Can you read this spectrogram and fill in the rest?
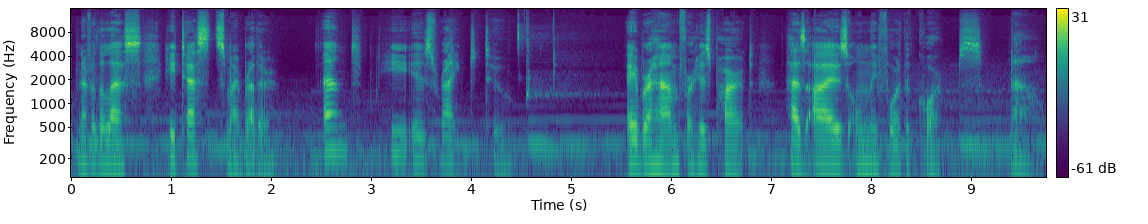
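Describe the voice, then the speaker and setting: An actress playing an anxious, devoted sister who narrates a dark fantasy audio drama in a measured, intense way. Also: female voice, low voice, creaky, over music, heavily acted. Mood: watchful, wry. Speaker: first-person narrator.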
